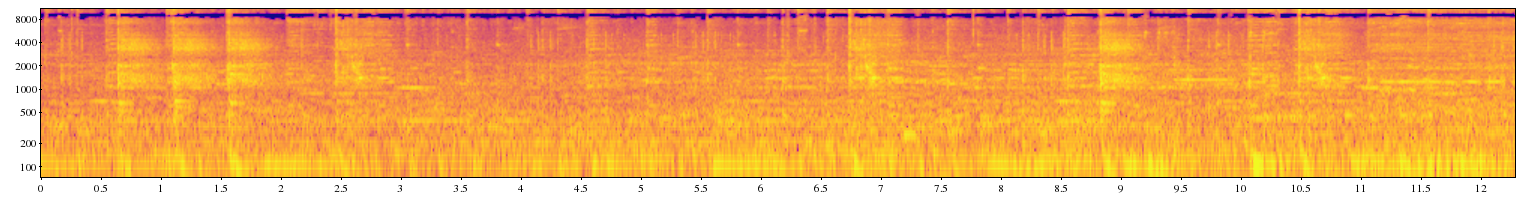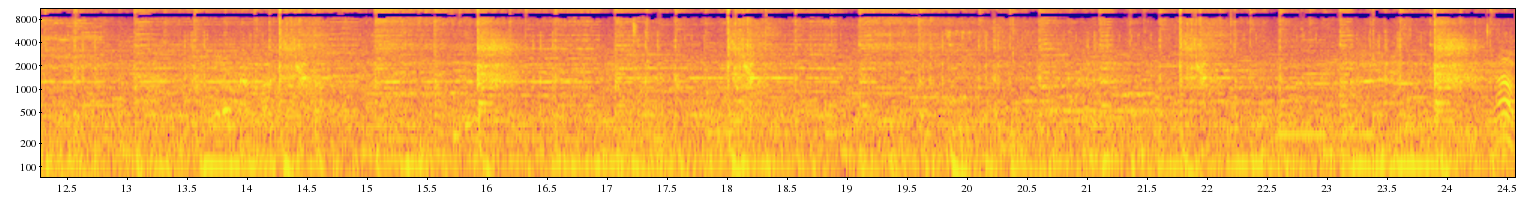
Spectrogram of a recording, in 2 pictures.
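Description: Lightning Link slot machine's hold-and-spin bonus music, with bright chimes every second or two as the reels stop and chip symbols lock in, over a steady low casino hum.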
